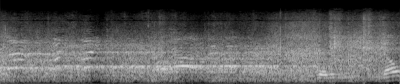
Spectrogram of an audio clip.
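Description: Indoor ice hockey play: skates scraping the ice, with sticks and puck knocking, in a reverberant rink. A steady pitched tone is held for nearly three seconds and then stops.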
